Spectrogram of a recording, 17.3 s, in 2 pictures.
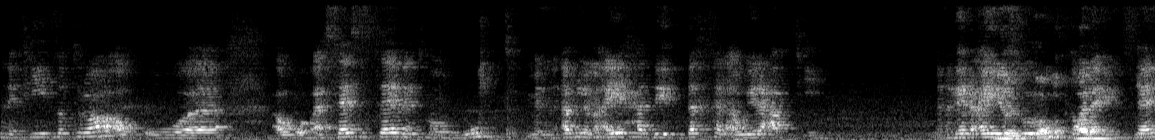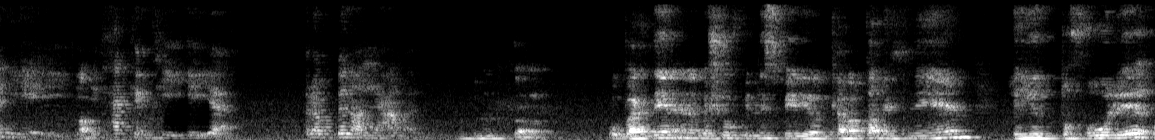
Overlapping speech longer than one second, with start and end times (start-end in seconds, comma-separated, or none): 7.4-8.7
